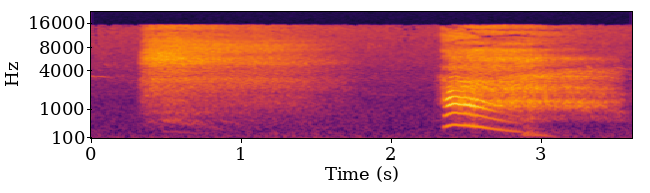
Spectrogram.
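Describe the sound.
A single deep breath: a long, steady airy inhale, a brief pause, then a louder exhale that turns into a voiced sigh falling in pitch.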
